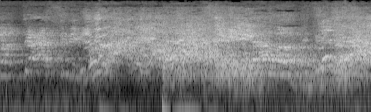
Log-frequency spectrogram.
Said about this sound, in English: So they're doing this thing where one person says it and the crowd chants it. Right, right. It's like a call and response.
